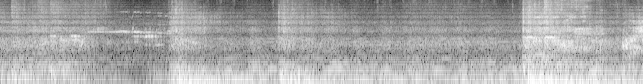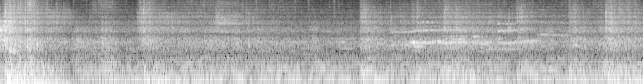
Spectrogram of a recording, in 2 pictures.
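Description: Large wings flap with heavy, whooshing beats.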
